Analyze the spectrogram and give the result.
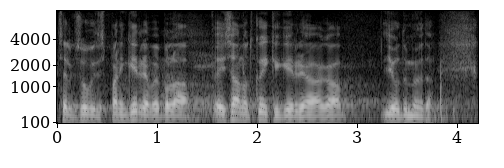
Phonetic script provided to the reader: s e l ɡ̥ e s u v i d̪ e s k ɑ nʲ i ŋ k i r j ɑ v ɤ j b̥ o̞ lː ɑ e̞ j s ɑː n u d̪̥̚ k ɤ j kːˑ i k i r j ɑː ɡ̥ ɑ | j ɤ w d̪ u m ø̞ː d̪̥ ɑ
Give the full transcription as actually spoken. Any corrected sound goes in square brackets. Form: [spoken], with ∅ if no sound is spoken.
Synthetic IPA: s e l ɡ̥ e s u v i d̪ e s [p] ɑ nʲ i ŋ k i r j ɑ v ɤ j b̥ o̞ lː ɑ e̞ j s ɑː n u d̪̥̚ k ɤ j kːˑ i k i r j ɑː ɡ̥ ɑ | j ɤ w d̪ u m ø̞ː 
